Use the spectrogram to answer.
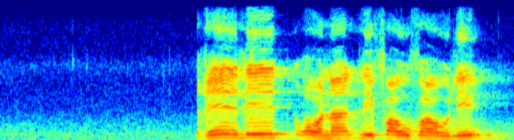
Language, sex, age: Northern Sotho, male, 23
